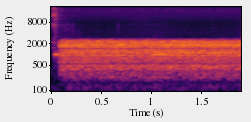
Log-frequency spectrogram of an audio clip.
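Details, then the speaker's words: Icom IC-7300, no antenna, audio at maximum: steady even hiss of the receiver's internal noise, which the RF gain control cannot reduce at all. "now these controls here the RF gain have absolutely no way of reducing the transceiver noise the receiver noise in here these are absolutely useless for that thing"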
